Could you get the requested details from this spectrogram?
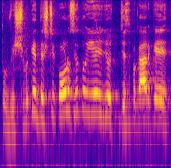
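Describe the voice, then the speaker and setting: Higher-voiced man giving horoscope advice. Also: a little fast, darkish tone, slight background noise. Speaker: astrologer. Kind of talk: horoscope talk.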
